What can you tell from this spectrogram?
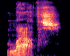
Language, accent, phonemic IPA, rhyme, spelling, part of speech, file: English, US, /læθs/, -æθs, laths, noun, En-us-laths.ogg
- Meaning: plural of lath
